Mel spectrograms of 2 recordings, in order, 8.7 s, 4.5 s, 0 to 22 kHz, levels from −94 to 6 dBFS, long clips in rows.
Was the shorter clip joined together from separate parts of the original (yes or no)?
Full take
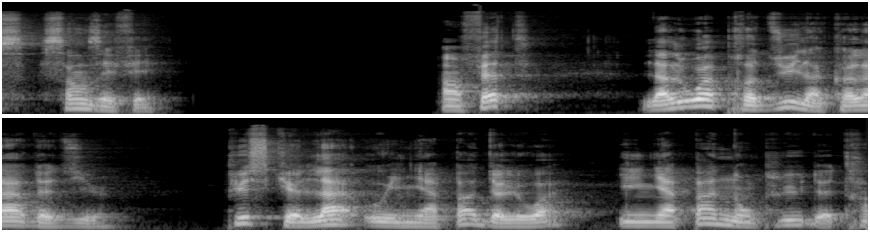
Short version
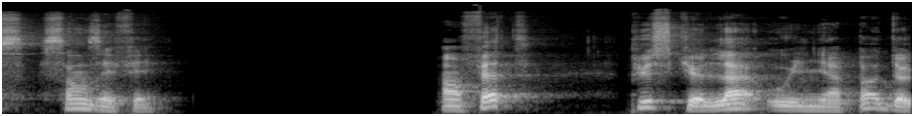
yes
